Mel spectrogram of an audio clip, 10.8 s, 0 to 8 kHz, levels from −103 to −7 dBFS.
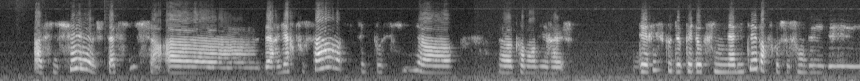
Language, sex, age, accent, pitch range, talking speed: French, female, 40-59, French, 205-280 Hz, 130 wpm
